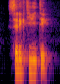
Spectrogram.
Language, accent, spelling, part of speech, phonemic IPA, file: French, France, sélectivité, noun, /se.lɛk.ti.vi.te/, LL-Q150 (fra)-sélectivité.wav
- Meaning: selectivity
